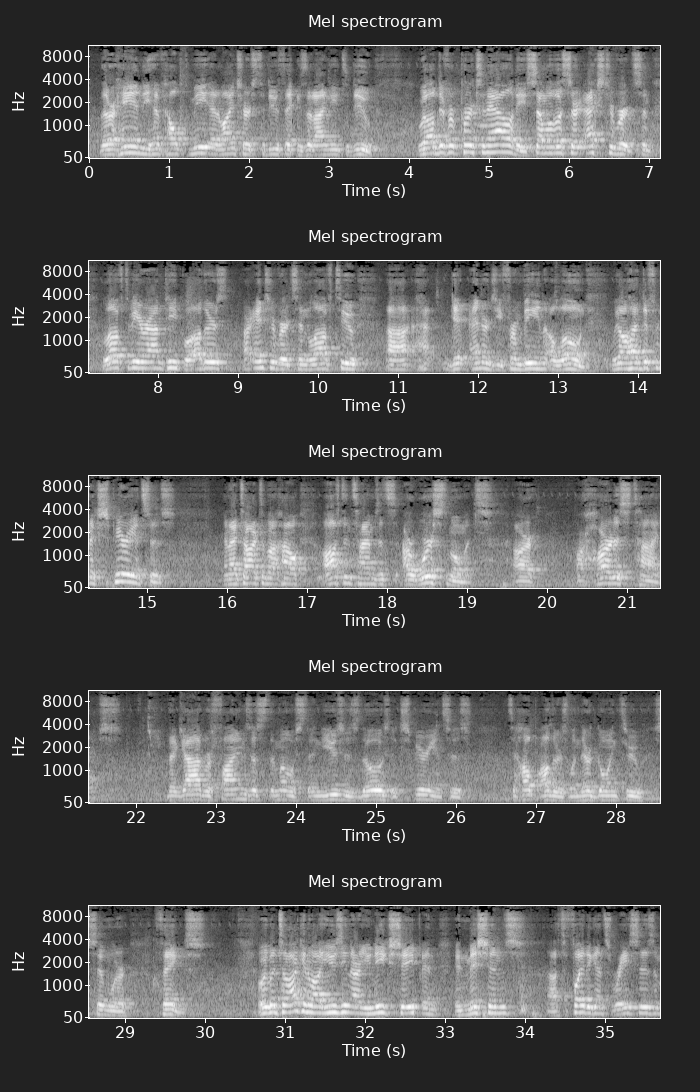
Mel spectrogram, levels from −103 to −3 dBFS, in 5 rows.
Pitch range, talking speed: 145-180 Hz, 165 wpm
